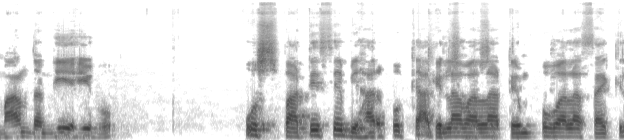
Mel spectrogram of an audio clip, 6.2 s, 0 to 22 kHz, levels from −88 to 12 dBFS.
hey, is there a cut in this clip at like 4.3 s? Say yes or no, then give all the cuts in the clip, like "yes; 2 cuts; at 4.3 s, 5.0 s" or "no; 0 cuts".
yes; 1 cut; at 4.3 s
